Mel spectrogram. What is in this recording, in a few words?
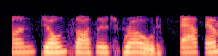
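Fire Department Alert, p25; wake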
